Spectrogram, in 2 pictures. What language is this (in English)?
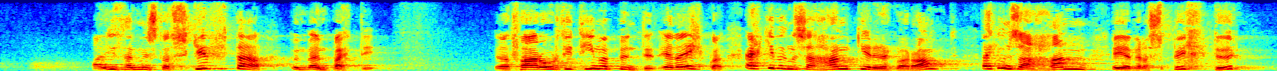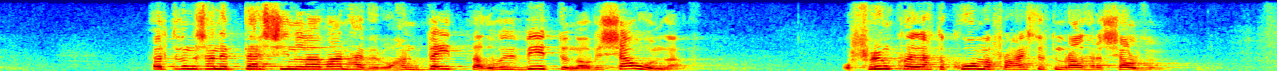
Icelandic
